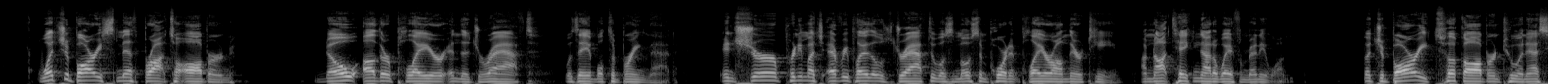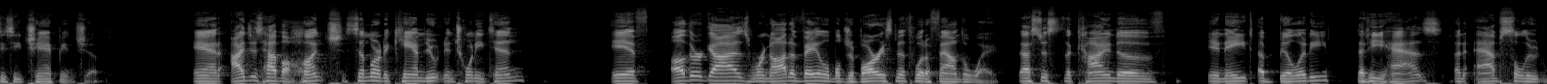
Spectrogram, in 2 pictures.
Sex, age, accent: male, 30-49, American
